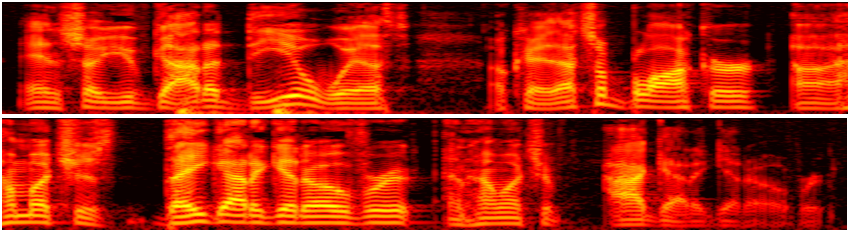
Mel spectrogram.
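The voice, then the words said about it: Slight Southern US accent. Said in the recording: “I have a Southern accent ... I got rid of about 80% of my country fried redneck accent. I kept a little for flavor”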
